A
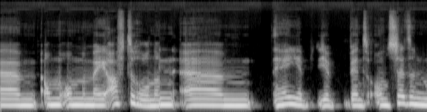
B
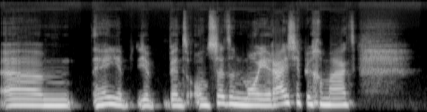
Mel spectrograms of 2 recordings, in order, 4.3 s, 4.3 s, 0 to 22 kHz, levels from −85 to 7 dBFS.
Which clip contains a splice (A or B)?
A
